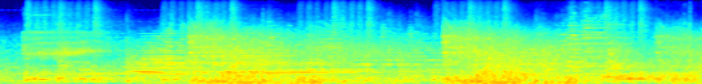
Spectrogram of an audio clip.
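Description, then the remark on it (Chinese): Massive blasting explosions erupt in two loud waves, each a dense, crackling roar with deep rumble that stays heavy and sustained rather than fading, with no voices. “爆破！ 第二次爆破！”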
